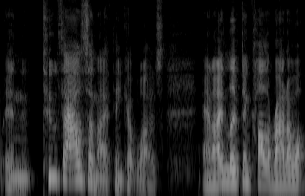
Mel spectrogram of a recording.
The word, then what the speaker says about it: Roy: goalie called Patrick w now is spelled r o y so it should be Roy but you know the French they don't know any better and they called it w so Patrick W he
